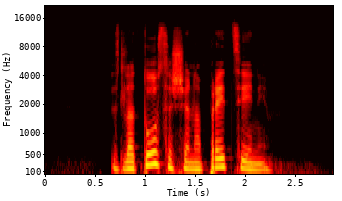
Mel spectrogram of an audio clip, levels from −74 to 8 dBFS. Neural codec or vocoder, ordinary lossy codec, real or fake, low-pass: none; none; real; 14.4 kHz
